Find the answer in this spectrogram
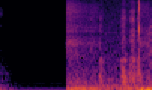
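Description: Near silence for nearly a second, then faint room noise with soft rustling and a few light clicks.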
